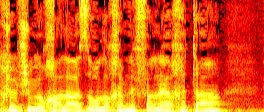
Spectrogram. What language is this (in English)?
Hebrew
